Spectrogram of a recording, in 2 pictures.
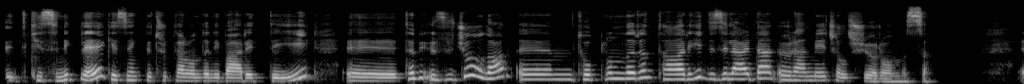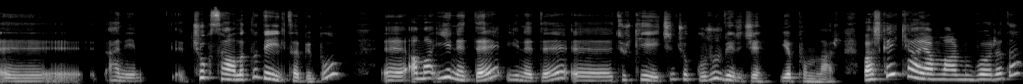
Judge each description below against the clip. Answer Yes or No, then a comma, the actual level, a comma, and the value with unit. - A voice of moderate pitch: No, high, 215 Hz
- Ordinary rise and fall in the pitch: No, wide, 7.5 semitones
